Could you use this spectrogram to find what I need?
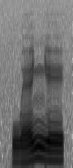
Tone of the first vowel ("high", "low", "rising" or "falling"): rising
